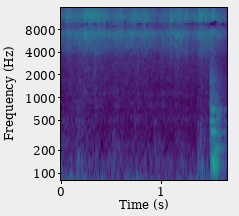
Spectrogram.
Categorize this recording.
Sound effects > Objects / House appliances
